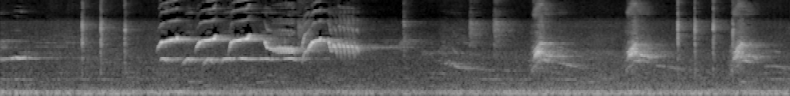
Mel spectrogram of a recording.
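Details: Caged white-rumped shama singing eagerly when prompted, tail spread: a series of four rising whistled notes repeated rapidly, then ticking clicks and scattered louder chirps and slurred whistles, with low background rumble.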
